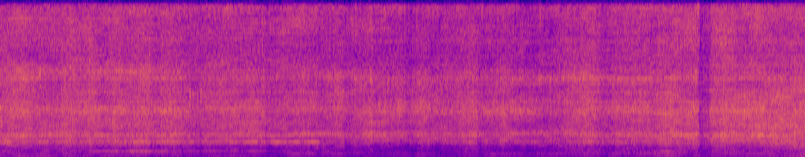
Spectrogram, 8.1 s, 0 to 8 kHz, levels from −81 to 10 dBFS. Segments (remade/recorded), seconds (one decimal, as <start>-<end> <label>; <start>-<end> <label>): 0.0-1.2 remade; 1.2-1.9 recorded; 1.9-5.9 remade; 5.9-6.5 recorded; 6.5-8.1 remade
